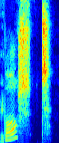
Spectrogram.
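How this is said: The word is said with a German pronunciation. "die Deutschen sind, glaube ich, die einzigen, die Borscht sagen"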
